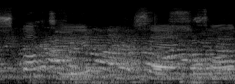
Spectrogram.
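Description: Children's voices chattering, several talking over one another in a classroom.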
